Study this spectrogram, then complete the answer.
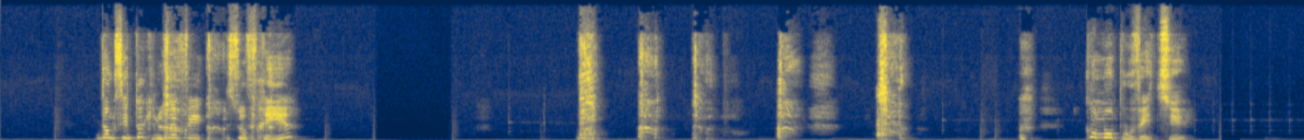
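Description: An older woman cries and wails loudly.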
